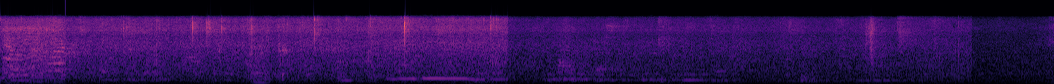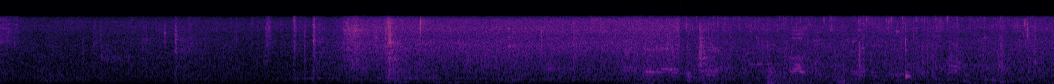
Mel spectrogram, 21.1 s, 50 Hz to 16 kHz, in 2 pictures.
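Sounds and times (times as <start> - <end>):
rain falling: 0.0 - 9.8, 12.4 - 21.0.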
